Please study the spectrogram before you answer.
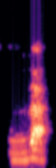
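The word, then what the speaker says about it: ذ: You stick the tongue out, and the top teeth and the bottom teeth are literally just biting onto the tip of the tongue.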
